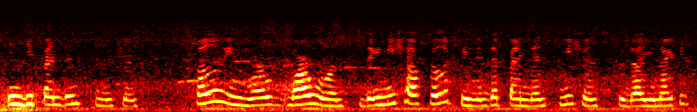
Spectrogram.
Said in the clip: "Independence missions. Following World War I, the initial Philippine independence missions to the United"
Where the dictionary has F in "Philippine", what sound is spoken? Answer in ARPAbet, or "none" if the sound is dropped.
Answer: F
